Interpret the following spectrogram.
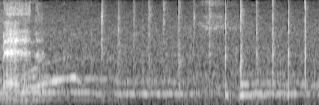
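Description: Played-back live concert ballad: a woman sings a long held note over instrumental accompaniment. A run of sharp clicks sounds through the second half.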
